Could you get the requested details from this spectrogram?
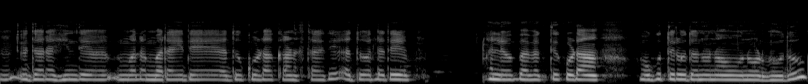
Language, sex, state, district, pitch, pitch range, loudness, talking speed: Kannada, female, Karnataka, Gulbarga, 220 Hz, 215-225 Hz, -31 LUFS, 135 wpm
